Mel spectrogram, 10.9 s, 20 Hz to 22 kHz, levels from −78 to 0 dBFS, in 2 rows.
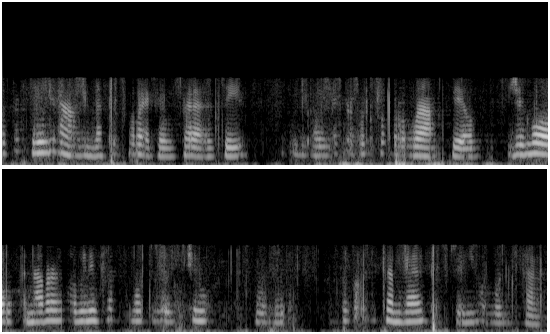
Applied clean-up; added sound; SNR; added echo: neural separator model SepFormer WHAMR!.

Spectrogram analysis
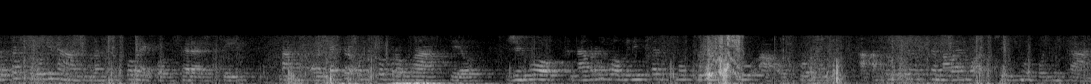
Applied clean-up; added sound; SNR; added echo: none; Zipper (clothing); -4 dB; reverberation time 0.8 s.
